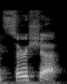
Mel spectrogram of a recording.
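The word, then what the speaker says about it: Saoirse: no one ever okay I got it right sersha you know why it's because of sersha ronin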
